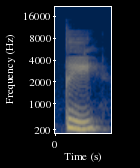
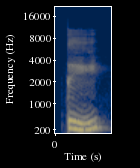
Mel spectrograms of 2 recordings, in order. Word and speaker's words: ты: As you can see, ты, мы, вы have a weird sound in the end.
